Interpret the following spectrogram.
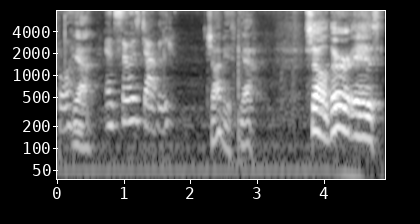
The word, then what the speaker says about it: Javy: Javy.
